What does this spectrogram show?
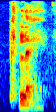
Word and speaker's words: Klee: Go deeper, go Klee. Or as some people would say, Clay. I think that's actually how he would have pronounced his name, Paul Klee.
